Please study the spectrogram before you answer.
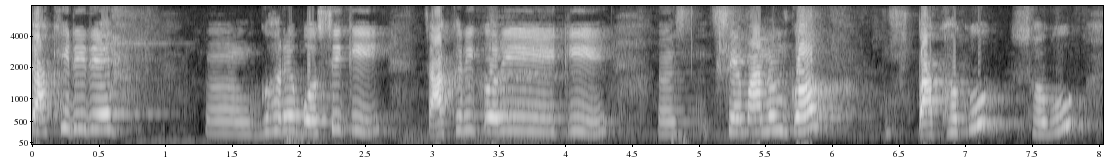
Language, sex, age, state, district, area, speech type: Odia, female, 18-30, Odisha, Balangir, urban, spontaneous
